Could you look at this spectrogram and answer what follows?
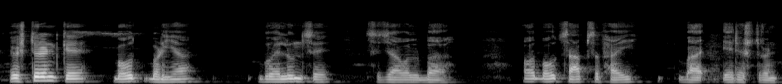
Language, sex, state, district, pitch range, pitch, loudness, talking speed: Bhojpuri, male, Bihar, Gopalganj, 110-135 Hz, 120 Hz, -21 LUFS, 120 wpm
